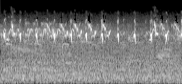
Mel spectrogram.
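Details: Hoskote Lake, Karnataka, outside Bangalore: a wood sandpiper close to return migration calls in rapid high single notes, somewhat irregular, among a busy wash of thin high chirps.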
